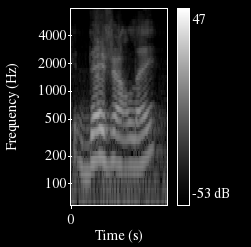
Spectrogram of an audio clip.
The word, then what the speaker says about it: Desjarlais: is my name is Desjarlais it pronounces as it spells and I'm a Canadian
